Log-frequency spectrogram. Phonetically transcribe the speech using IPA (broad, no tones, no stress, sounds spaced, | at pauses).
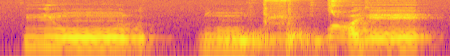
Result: mʲ ũː l | b ũː v ṵ ɮ ṵ m dˤ i j e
